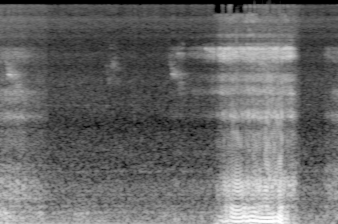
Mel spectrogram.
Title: Snoring | Annoying Sounds นอนกรน เสียงที่น่ารำคาญ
